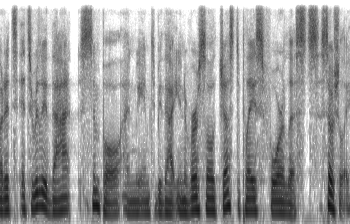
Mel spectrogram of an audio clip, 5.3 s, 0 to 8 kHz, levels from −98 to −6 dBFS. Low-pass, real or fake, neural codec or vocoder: 7.2 kHz; real; none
